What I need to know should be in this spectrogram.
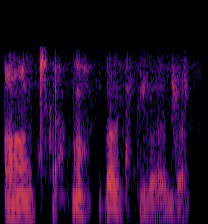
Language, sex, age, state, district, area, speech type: Goan Konkani, male, 60+, Goa, Canacona, rural, conversation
